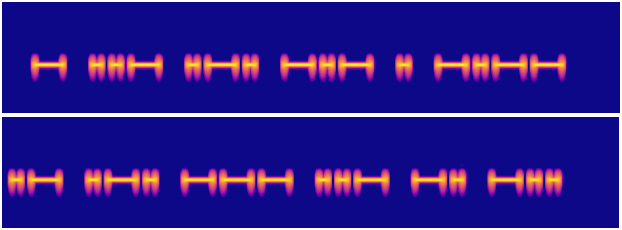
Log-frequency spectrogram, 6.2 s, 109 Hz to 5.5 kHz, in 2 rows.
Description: Morse code, heard as a keyed tone, about 25 wpm, 600 Hz. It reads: TURKEY AROUND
